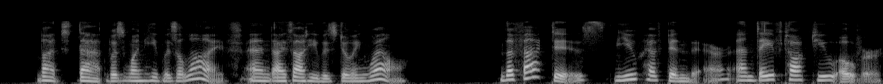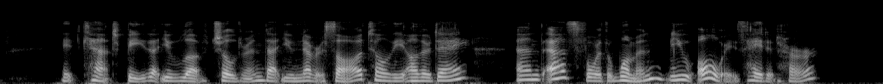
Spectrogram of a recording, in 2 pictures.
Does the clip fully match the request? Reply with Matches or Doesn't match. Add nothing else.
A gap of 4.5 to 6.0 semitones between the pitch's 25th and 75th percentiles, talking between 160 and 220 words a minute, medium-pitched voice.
Matches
